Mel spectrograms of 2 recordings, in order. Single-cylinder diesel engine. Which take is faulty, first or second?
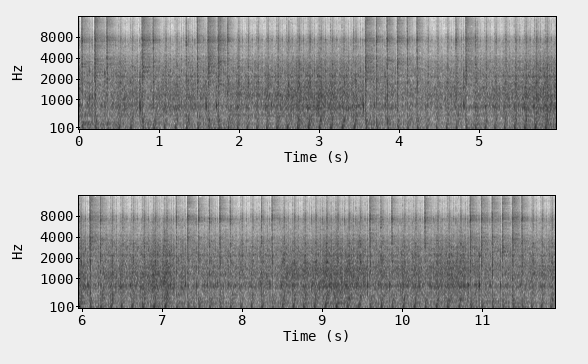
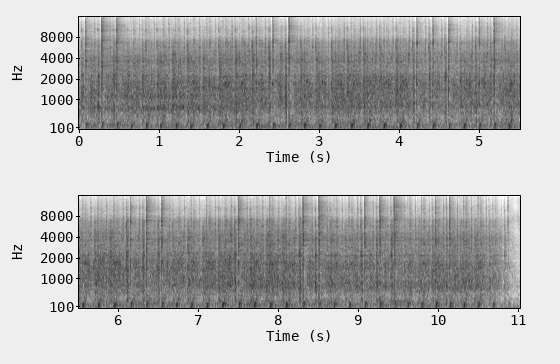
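first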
